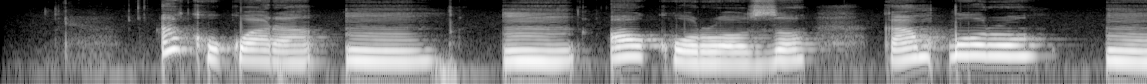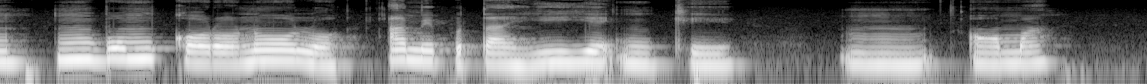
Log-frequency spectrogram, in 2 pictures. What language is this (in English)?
Igbo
